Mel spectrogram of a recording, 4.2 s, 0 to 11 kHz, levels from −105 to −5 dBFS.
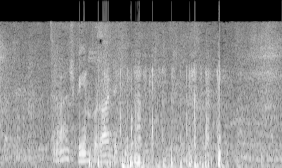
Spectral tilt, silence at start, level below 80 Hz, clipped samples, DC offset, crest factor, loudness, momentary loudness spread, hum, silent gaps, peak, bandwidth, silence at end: -5.5 dB/octave; 0 s; -22 dBFS; 0.2%; 0.4%; 16 dB; -16 LUFS; 11 LU; none; none; 0 dBFS; 7.4 kHz; 0 s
